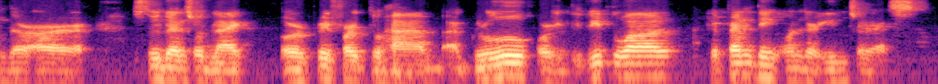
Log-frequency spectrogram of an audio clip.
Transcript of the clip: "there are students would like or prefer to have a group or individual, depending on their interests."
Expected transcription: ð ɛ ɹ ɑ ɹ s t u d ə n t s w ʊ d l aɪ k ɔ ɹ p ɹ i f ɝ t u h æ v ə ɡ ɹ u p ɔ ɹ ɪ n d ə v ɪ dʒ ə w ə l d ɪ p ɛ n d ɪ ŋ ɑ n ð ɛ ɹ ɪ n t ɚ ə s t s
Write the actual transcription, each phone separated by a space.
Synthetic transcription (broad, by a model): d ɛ ɹ ɑ ɹ s t u d ə n t s w ʊ d l aɪ k ɔ ɹ p ɹ i f ɝ t u h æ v ə ɡ ɹ u p ɔ ɹ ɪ n d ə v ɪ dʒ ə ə l d ɪ p ɛ n d ɪ ŋ ɑ n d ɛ ɹ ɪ n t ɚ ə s s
